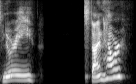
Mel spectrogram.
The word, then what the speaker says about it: Nuri Steinhauer: But joining us right now is Nuri Steinhauer.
